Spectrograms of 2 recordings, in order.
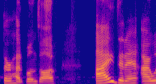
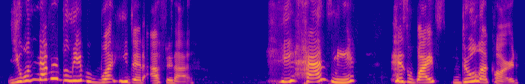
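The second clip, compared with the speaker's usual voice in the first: dramatic reveal; 6 semitones higher, 4 dB louder than usual. Real, not acted. Dramatic buildup to the punchline.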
